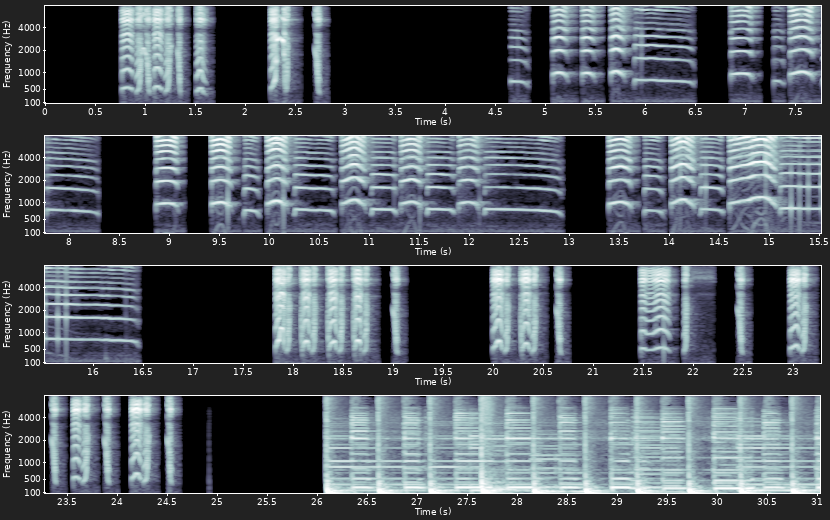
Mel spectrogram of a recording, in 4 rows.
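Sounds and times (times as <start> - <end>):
squeaky dog toy squeaking: 0.8 - 2.8, 4.7 - 8.3, 8.9 - 16.5, 17.8 - 19.2, 20.0 - 20.8, 21.5 - 24.6.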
